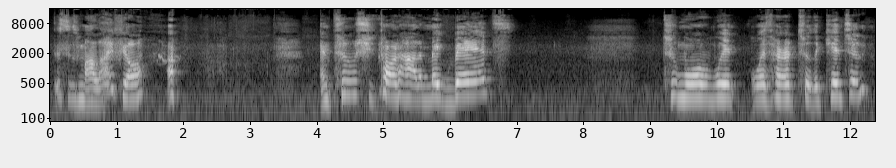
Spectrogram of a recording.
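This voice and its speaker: A woman reading a children's storybook aloud in short phrases with pauses, now and then adding casual asides. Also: on the high side. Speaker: storybook reader.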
